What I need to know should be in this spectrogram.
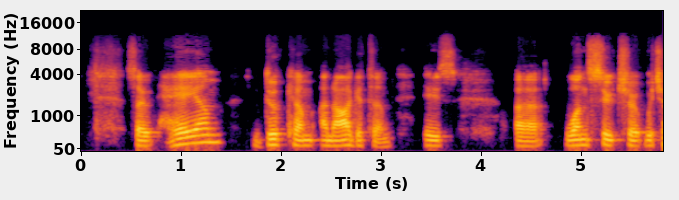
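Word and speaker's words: duḥkham: But the actual word dukkham really is made up of these two syllables, du and kha.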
